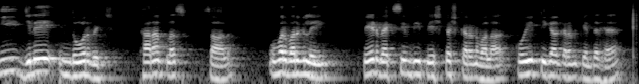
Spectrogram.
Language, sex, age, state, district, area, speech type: Punjabi, male, 30-45, Punjab, Kapurthala, urban, read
